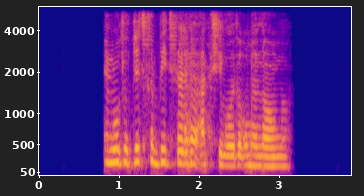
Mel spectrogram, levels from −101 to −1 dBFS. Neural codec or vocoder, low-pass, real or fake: codec, 44.1 kHz, 1.7 kbps, Pupu-Codec; 5.4 kHz; fake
